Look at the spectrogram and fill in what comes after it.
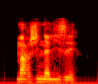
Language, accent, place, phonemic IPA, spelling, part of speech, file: French, France, Lyon, /maʁ.ʒi.na.li.ze/, marginaliser, verb, LL-Q150 (fra)-marginaliser.wav
- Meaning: to marginalise (to relegate to the margins; to exclude socially or otherwise)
